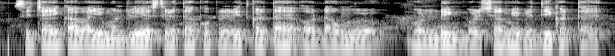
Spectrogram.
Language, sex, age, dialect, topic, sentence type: Hindi, male, 18-24, Awadhi Bundeli, agriculture, statement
